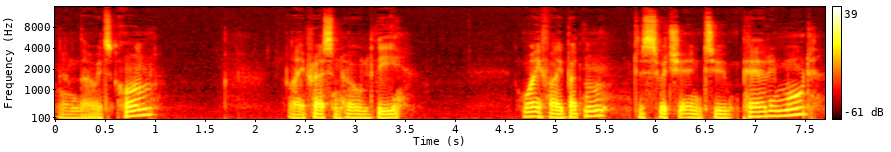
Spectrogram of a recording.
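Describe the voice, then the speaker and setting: A man's voice: mid-range voice, lively intonation, slow pace, pauses often, mellow. A man giving casual hands-on product commentary as a reviewer, explaining step by step and thinking aloud informally. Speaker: tech reviewer and presenter.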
